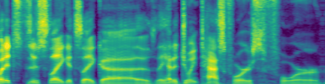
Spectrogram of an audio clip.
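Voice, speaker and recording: A man talks with a Canadian accent in a very deep, low pitch. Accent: stereotypically Canadian. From Canada. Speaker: podcast host, military veteran. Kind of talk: casual chat.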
